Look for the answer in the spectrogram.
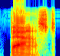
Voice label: "bast", American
